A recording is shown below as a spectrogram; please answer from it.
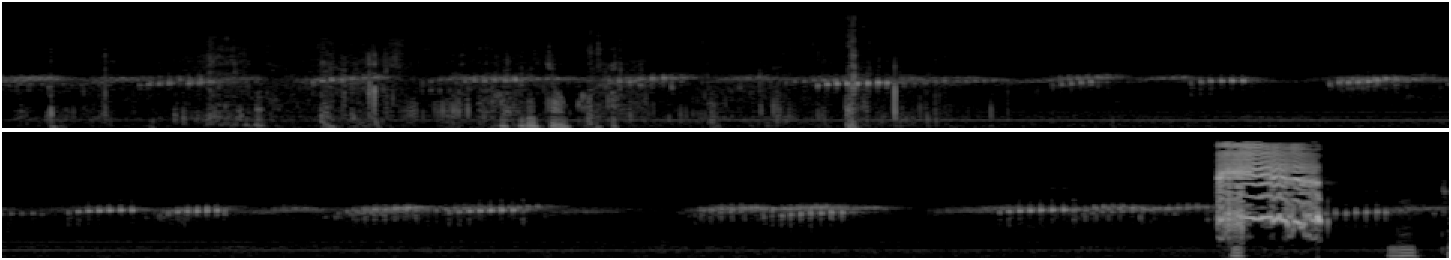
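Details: Okinawa green tree frog crying out while held by a Ryukyu keelback snake: series of grating, pulsed squawks in irregular bursts, with scattered clicks and rustling early on and a loud burst of noise near the end.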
